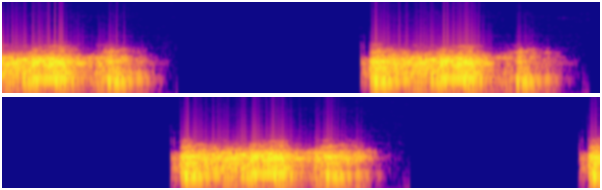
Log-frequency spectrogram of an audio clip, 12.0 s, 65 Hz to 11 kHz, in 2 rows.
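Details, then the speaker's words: Lung crackles heard on auscultation, usually at the lung bases, from air passing through built-up fluid or mucus: crackling, popping breaths at about 15 per minute. "crackles are kind of like pretations I wanted toid basically any sort of fluid or mucus built UPS hear that craing sound as passes through that fluid orc area you can hear these in spots usually in the"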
